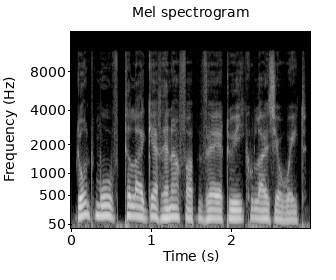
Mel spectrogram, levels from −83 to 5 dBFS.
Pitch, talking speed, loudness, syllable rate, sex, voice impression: 125 Hz, 240 wpm, -17 LUFS, 6.0 syllables/s, male, masculine, adult-like, slightly thick, slightly cool, sincere, slightly calm, slightly elegant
